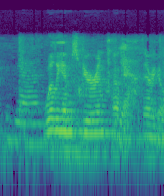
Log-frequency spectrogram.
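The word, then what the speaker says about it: Williams-Beuren: WBS, which is Welch-Buren syndrome, if I'm pronouncing that right. Yeah, Williams-Buren.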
